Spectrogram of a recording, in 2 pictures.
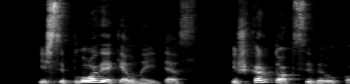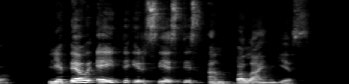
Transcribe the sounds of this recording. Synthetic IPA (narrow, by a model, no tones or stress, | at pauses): ɪʃʲsʲɪplˠoːʋʲeːkʲɛlˠnɐɪt̪ʲɛs | ɪʃkɐɾt̪oːɐpʲsʲɪʋʲɪlˠkoː | lʲiɛpʲɛlʔɛɪt̪ʲɪʔɪɾsʲiɛsʲt̪ʲiːsɐnt̪pɐlˠɐŋʲɡʲeːs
